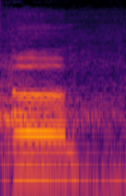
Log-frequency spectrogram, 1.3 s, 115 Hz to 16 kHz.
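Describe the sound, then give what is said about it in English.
A steady low rumble of a car moving slowly in a line of traffic in Santa Barbara, heard from inside the vehicle while driving home from work at almost 9 o'clock at night, with a brief voiced hum over it in the first half-second. “Stuck in this line of weird, fucked up Santa Barbara traffic, but looks like it's moving now, finally.”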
